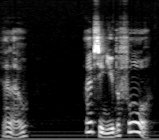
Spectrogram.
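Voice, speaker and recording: Scruffy young lad played by a man, cheeky and slangy, pitched high, swooping delivery, for a play reading. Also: huge pitch swings, a little slow, darkish tone, husky, full character voice. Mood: cheeky, boastful. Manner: slangy, blunt, eager. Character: scruffy seven-year-old working-class boy, cheeky, boastful, suspicious.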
